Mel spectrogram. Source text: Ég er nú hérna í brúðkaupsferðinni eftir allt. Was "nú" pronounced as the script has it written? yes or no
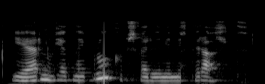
yes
